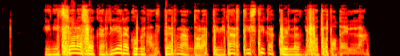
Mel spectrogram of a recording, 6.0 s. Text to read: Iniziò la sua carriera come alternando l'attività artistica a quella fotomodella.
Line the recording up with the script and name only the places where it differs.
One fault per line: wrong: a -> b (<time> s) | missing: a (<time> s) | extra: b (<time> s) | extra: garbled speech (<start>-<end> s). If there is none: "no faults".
no faults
